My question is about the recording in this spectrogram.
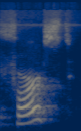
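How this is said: It is said with a North American R. "Someone from North America would say first"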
